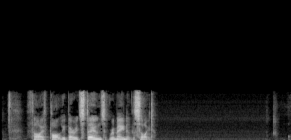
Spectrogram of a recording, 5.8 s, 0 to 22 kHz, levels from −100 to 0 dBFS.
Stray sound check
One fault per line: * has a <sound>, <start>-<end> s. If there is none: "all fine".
all fine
